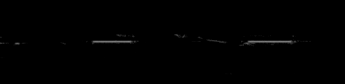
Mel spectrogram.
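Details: Chinspot batis, more than one calling, at a waterhole during a live broadcast on 31 October 2023: two steady, high, pure whistled notes about one and a half seconds apart, with softer sliding notes between them.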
